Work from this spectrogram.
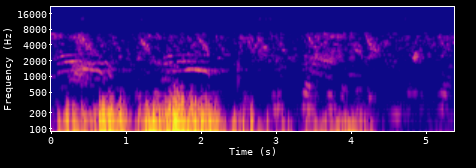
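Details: Low, throaty pulsed gurgling from a camel in the Tharparkar desert of Pakistan, two rough bursts in the first two and a half seconds, then softer rumbling, with faint high chirps and voices behind.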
